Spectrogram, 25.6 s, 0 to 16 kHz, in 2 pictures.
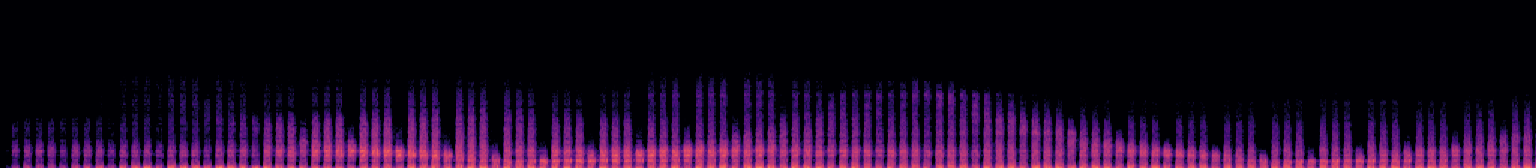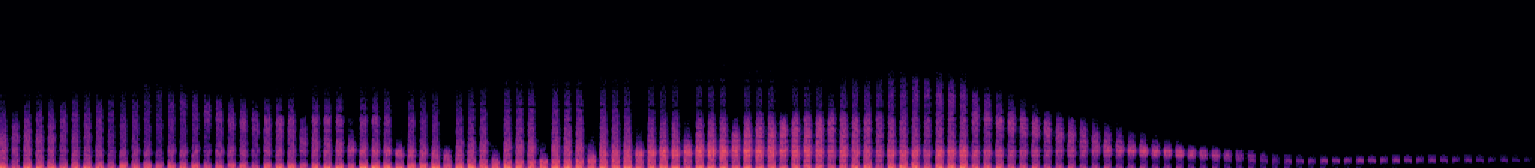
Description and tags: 150 ahhh loop
I created this in Sony Acid with an ahh string from Alchemy VST, the sequenced beat-like ahh's were created by knocking the volume on and (nearly) off to a sequence that sounds great over beats. Created for the continuum 4 project which can be visited here:
loop, acid, 8bars, bars, 150, 150-bpm, 8, angels, sequenced, continuum4, ahh, volume, gate, 150bpm, continuum-4, sony, alchemy, strings, choir, bpm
